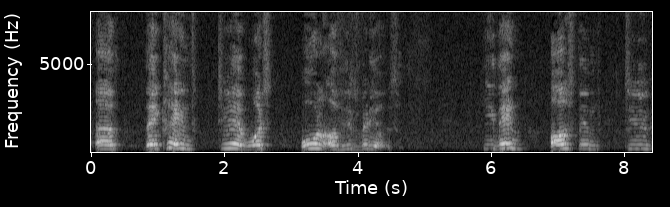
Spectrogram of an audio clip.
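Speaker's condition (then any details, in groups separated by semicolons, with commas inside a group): Quadriplegic cerebral palsy, severe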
